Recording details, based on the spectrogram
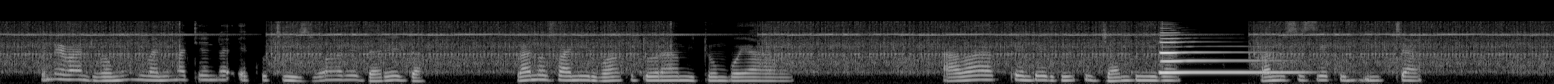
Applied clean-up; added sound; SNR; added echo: none; Wind instrument, woodwind instrument + Alarm; -3 dB; none.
